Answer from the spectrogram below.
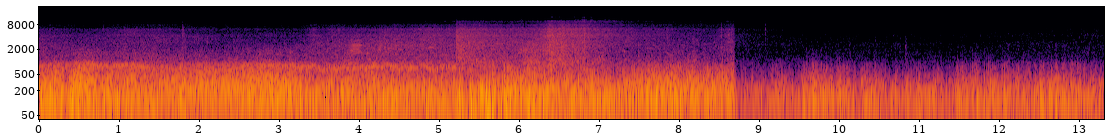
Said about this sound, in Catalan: pero hace un poco de viento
